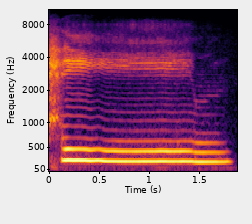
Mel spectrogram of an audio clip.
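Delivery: sustained demonstration recitation; slow recitation. Shown as a demonstration. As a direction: recite it with a stretched vowel. Teacher demonstrates slow Quran recitation.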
